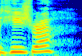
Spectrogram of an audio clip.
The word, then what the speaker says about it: Hijra: I mentioned to our listeners that you are the author of Refugee Resettlement, and I want to ask you how to pronounce H-I-J-R-A. Is it Hijra? – Hijra.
